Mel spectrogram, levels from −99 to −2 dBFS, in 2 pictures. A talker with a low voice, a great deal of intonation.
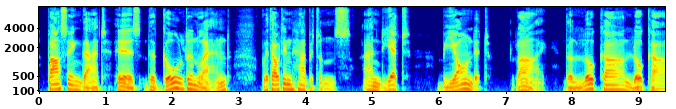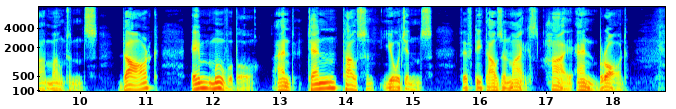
Yes: low, 100 Hz; wide, 7.3 semitones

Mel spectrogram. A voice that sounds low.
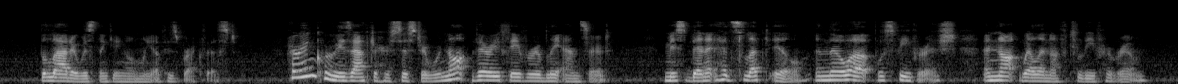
No: medium, 170 Hz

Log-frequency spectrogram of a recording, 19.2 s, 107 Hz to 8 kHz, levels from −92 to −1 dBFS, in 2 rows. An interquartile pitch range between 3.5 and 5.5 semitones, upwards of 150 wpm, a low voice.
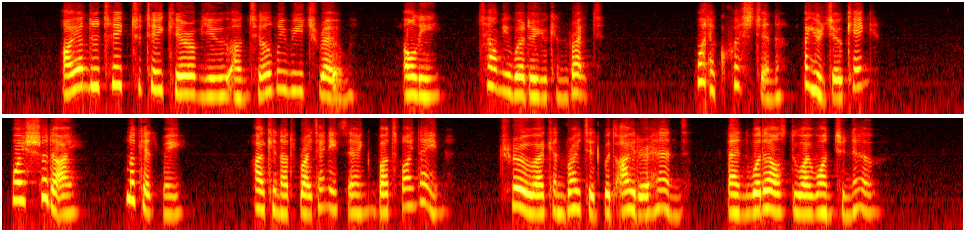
No: average, 4.1 semitones; average, 165 wpm; high, 225 Hz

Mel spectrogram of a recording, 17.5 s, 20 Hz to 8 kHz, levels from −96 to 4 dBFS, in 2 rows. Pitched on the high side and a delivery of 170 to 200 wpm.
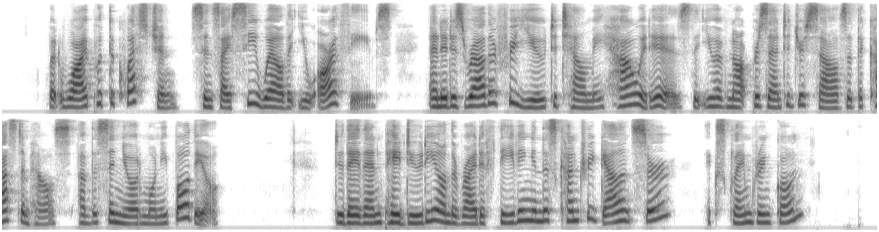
Yes: high, 225 Hz; average, 190 wpm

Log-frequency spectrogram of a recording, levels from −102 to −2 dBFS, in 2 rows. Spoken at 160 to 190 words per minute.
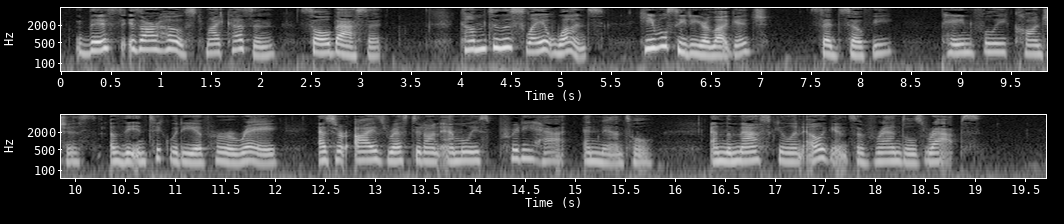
No: average, 145 wpm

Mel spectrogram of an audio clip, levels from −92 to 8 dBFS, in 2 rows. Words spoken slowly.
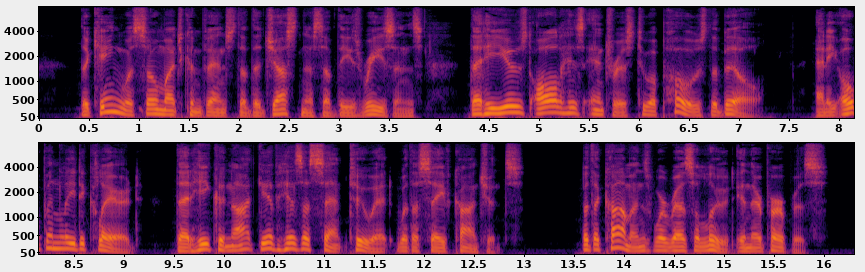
No: average, 175 wpm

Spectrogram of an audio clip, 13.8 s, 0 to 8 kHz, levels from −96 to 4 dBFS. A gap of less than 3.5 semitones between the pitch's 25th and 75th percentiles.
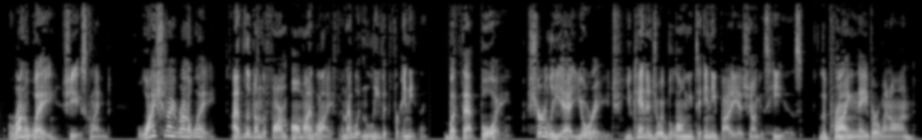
No: wide, 5.5 semitones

